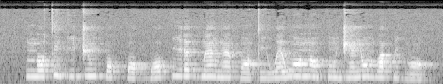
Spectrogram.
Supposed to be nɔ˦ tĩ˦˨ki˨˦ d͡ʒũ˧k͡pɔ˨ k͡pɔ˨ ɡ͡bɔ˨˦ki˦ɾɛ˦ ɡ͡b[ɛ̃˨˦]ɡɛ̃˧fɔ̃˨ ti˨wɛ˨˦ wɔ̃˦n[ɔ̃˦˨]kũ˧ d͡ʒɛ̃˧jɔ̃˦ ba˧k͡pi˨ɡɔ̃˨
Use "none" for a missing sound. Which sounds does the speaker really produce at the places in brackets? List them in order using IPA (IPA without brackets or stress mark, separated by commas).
ɛ̃˦, ɔ̃˦˨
